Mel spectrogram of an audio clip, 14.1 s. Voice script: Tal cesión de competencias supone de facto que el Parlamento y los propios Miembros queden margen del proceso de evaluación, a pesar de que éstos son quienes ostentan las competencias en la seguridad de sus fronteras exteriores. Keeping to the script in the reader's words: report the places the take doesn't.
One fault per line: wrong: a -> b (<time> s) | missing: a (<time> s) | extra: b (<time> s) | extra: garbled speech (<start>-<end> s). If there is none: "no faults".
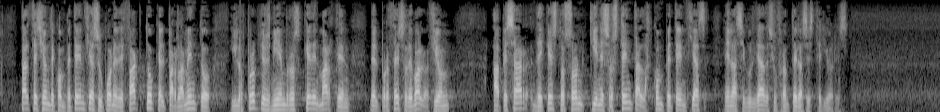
no faults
